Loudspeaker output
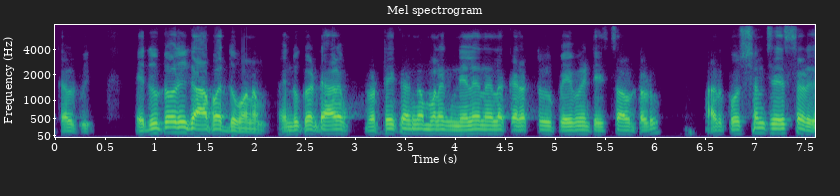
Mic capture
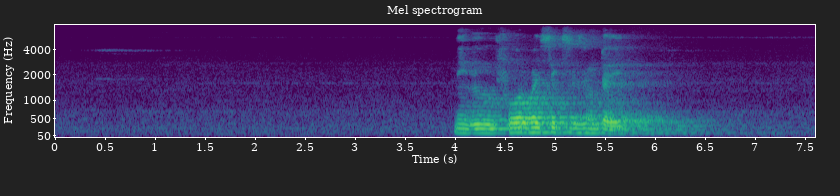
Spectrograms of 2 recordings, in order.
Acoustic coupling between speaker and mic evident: No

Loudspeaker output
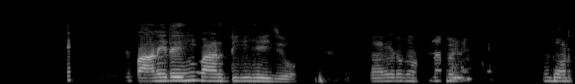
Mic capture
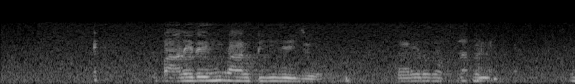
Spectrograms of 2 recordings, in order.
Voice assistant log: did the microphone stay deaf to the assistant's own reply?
No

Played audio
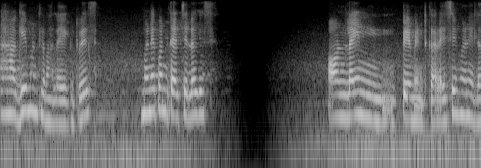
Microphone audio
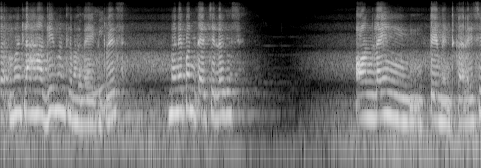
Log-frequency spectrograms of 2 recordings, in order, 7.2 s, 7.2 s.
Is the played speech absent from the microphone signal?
No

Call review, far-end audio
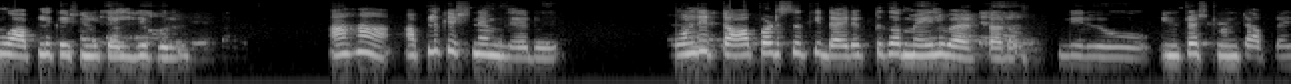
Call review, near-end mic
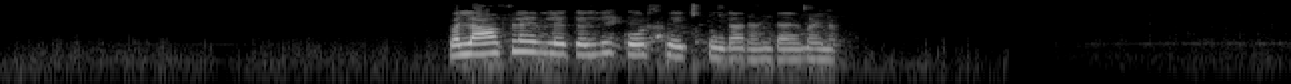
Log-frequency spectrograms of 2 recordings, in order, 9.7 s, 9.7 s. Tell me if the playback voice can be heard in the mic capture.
No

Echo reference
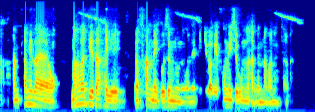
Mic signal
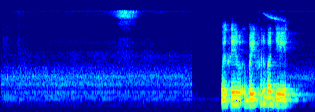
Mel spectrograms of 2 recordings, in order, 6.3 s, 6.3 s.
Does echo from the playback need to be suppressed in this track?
No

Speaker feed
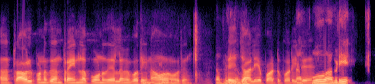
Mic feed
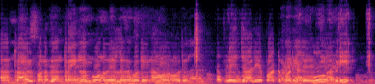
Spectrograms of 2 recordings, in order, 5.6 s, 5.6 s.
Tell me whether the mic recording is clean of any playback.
No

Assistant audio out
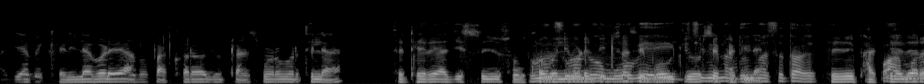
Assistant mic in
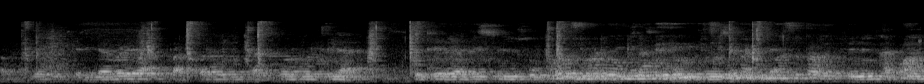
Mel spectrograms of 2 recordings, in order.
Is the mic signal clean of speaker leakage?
No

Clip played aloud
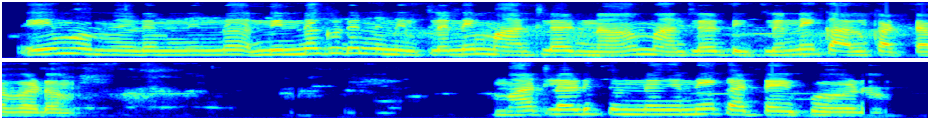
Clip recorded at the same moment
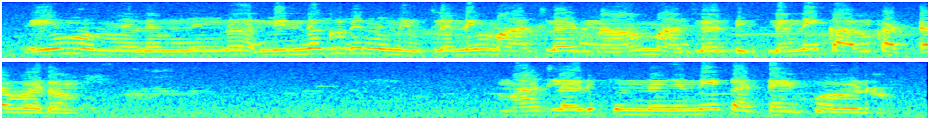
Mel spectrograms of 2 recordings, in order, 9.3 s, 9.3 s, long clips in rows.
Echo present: Yes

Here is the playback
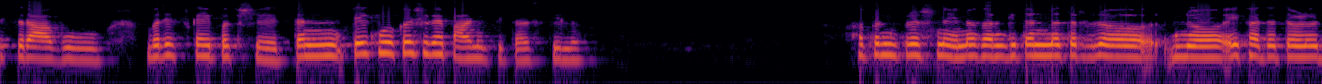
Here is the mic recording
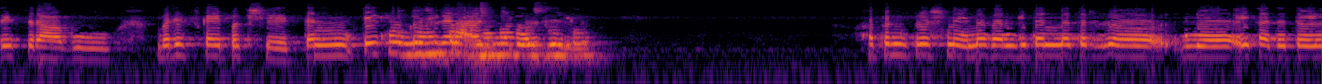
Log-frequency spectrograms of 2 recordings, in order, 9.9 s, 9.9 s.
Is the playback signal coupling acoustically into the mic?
Yes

